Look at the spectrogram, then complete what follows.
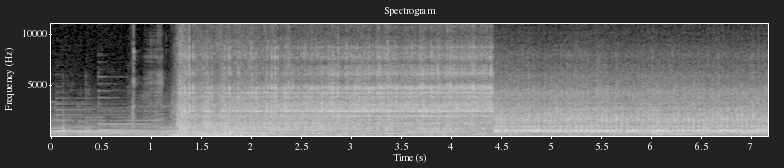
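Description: Countertop blender motor starting up about a second in and running loud, blending soaked cashews and water into a smooth frosting; a few seconds later its sound turns less hissy and more even. Soft piano music plays before it starts.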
